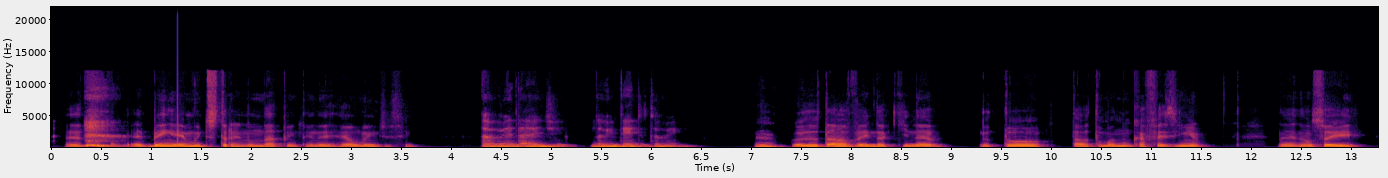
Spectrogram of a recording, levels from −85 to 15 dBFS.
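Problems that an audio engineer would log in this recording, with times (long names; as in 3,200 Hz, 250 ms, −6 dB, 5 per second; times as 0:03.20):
0:01.26: click −8 dBFS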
